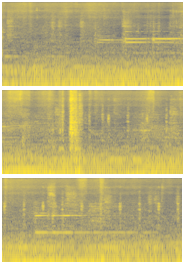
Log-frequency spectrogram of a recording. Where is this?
in a car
